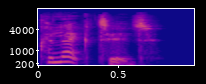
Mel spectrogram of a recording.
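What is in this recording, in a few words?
"collected", British English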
